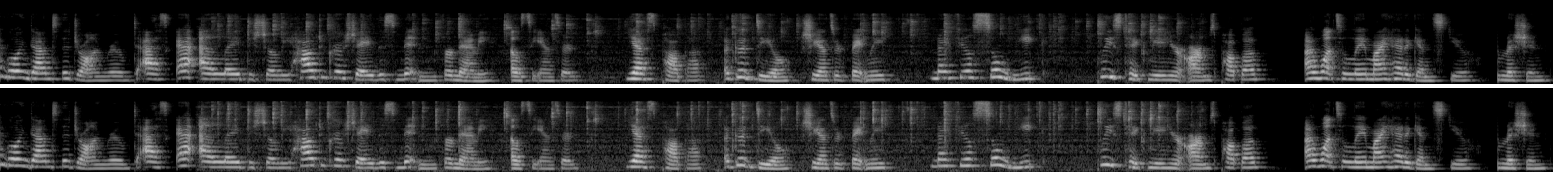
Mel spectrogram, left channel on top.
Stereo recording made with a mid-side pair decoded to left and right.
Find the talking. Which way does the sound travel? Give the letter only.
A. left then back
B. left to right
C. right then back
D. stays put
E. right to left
D.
